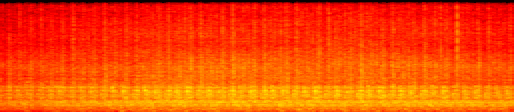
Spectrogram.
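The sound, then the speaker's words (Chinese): Dense, steady underwater ship noise recorded outside the port of Kaohsiung, a busy international harbor: a constant mechanical churn with a rapid, fine-grained rattling pulse and hiss across a broad range, holding an even loudness throughout, with no voices. “刚刚我们听到的就是高雄港外所收录到的水下声景。”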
